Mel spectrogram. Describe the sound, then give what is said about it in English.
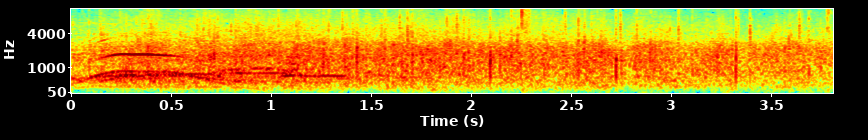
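Sustained applause from an audience applauding themselves for changing a law by working with Amnesty and other lobbying groups, a dense wash of clapping that starts strong and carries on steadily, with a few whoops or cheers rising briefly near the start. “So give yourselves a big round of applause for that.”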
